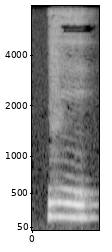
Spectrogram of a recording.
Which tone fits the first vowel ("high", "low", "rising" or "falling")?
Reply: low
